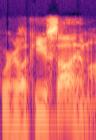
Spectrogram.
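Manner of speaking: plain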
